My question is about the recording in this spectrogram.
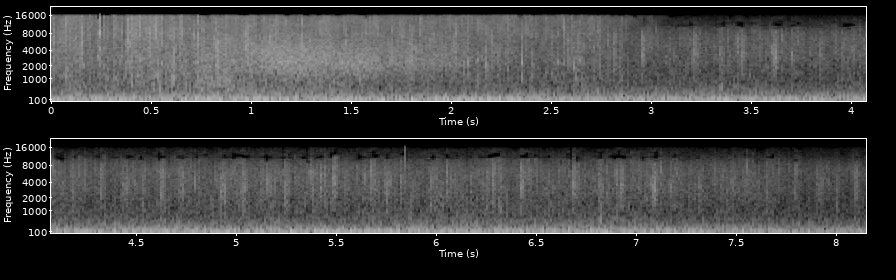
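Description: Cinematic logo-reveal sound effect: a deep, continuous rumble with a rush that swells over the first couple of seconds, and fire-like crackling all through.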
